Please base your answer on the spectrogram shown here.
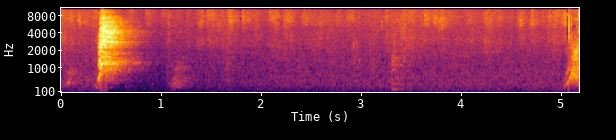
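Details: Coton de Tulear puppies, four weeks old, let out a sharp high yelp, then quiet rustling, and a second short yelp at the end.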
